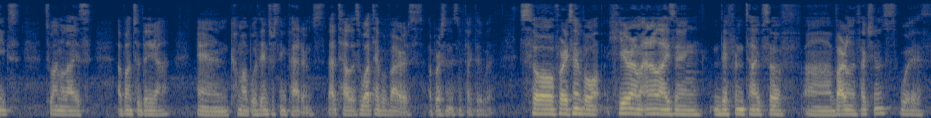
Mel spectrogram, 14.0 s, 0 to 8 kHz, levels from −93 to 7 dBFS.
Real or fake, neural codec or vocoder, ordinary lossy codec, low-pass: real; none; MP3, 32 kbps; 7.2 kHz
